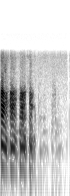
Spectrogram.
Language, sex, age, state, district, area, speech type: Gujarati, male, 30-45, Gujarat, Anand, urban, conversation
